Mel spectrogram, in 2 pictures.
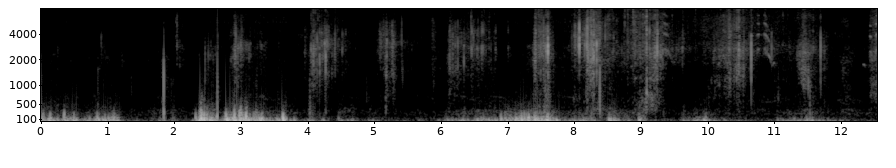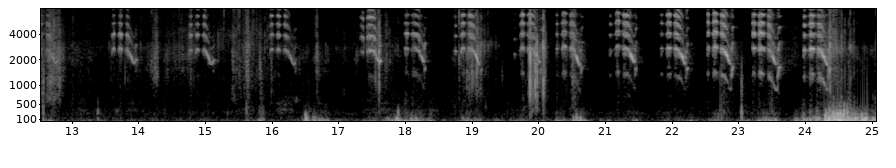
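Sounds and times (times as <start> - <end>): footsteps on dry ground: 0.8 - 20.3, 24.1 - 25.0
bird calling harshly: 12.4 - 13.0, 13.6 - 16.5, 17.2 - 24.6.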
